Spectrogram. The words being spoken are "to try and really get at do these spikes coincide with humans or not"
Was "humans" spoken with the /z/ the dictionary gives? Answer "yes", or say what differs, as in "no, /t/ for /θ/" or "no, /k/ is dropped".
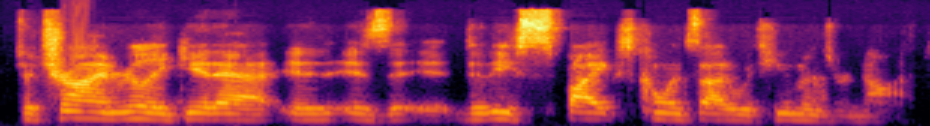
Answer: yes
